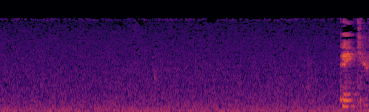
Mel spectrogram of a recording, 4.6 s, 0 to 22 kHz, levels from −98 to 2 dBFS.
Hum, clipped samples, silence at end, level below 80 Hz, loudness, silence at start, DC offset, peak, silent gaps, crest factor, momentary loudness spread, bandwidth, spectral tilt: none; under 0.1%; 0 s; -60 dBFS; -34 LUFS; 0 s; under 0.1%; -16 dBFS; none; 30 dB; 22 LU; 12 kHz; -2 dB/octave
